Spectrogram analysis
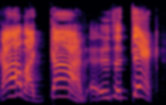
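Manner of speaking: high, slow gleeful gasp; delighted mock gasp. Husband and wife thrilled by the crude joke, high gleeful gasp. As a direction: relish the shock with glee. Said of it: "my wife and I are like".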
